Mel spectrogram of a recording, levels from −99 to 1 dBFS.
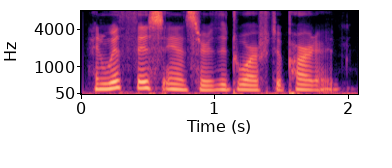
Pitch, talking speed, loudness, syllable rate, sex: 185 Hz, 200 wpm, -20 LUFS, 5.5 syllables/s, female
